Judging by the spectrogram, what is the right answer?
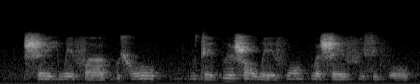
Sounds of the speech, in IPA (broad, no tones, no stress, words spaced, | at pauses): ʂeːjwefɐː ɡʷixo | bʱude pɨːʂɔwe fɔːkʷɛʂe fisifo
